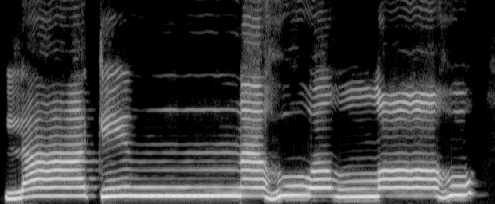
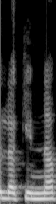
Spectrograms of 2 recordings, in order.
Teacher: لا کو کھینچیں گے کیونکہ لام کے اوپر کھڑی زبر ہے۔ مسٹیک یہاں پر بھی ہو جاتی ہے کہ الف کو نہیں کھینچتے تو لکنہ پڑھ لیتے ہیں، تو لا کو ہم کھینچیں گے، ادھر ہمیں کھڑی زبر نظر آ رہی ہے، اسی لیے لا کھینچ کر پڑھا جائے گا۔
